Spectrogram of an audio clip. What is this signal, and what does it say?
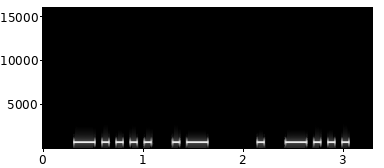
Morse code, heard as a keyed tone, about 17 wpm, 700 Hz. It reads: 6A EB
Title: Field Day Exchanges Encore - 17wpm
